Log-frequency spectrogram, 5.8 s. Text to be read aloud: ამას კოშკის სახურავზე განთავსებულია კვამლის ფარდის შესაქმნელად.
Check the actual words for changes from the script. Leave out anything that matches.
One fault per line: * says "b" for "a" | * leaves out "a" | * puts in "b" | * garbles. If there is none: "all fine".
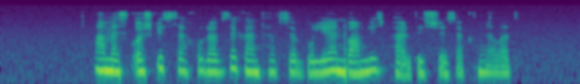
all fine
